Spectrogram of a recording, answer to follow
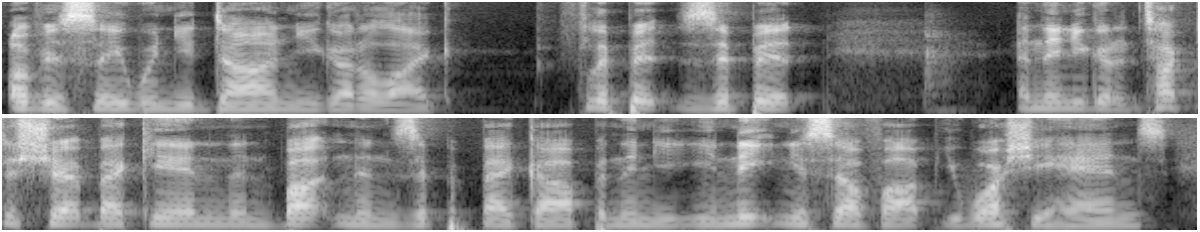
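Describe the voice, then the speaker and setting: A man's voice: fairly high pitch, fairly even intonation, a little fast. A man with an Australian accent, co-hosting a podcast in rambling, crude, jokey chat. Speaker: podcast co-host. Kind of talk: casual chat.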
